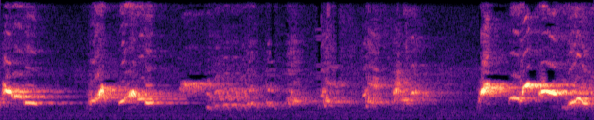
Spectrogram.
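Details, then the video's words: Red-whiskered bulbul of the rare Nam Đông, Huế strain singing in voice training: bright, varied whistled phrases with slurred rising and falling notes, a short gap, then a sharp new phrase. "Luyện giọng Chào Mào Nam Đông Huế Hàng Hiếm Còn Sót Lại ! giọng cực chất"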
